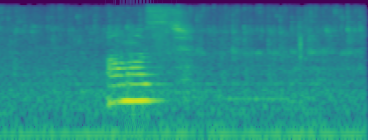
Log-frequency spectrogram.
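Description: Coconut water poured into a blender over blueberries and kale for a smoothie: a brief, fairly loud splashing pour of about a second, with a person talking around it.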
